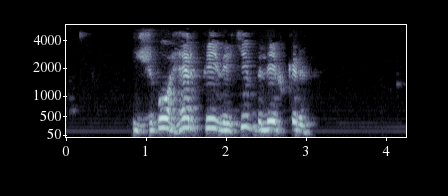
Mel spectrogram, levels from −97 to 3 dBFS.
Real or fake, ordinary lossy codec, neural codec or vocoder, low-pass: real; AAC, 48 kbps; none; 5.4 kHz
